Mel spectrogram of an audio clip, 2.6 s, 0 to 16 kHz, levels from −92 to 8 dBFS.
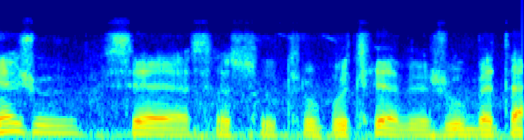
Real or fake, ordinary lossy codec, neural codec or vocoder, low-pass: real; Opus, 16 kbps; none; 7.2 kHz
